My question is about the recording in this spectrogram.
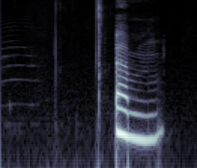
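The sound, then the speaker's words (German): A small cat lets out one clear, drawn-out, high meow, preceded by a faint higher mewing sound and a brief rustle, with no talking. “Ja, miau. Von dem kleinen Pups.”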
